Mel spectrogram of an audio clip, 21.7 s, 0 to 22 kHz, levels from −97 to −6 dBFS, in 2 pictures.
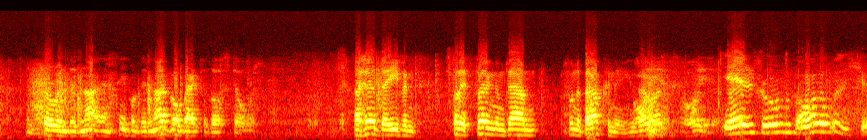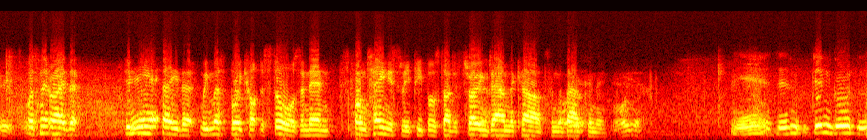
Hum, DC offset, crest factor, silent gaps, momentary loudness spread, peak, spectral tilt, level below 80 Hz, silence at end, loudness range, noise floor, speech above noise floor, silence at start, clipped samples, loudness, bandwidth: none; under 0.1%; 12 dB; none; 13 LU; -10 dBFS; -6.5 dB/octave; -62 dBFS; 0 s; 4 LU; -48 dBFS; 27 dB; 0 s; under 0.1%; -22 LUFS; 15 kHz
